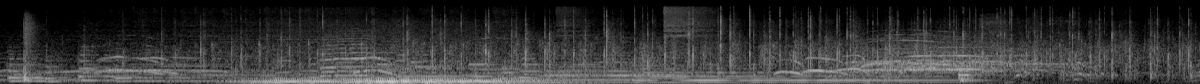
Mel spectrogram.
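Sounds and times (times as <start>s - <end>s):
drum and cymbal hits: 0.0s - 7.6s
sliding high tones: 0.5s - 10.2s
electric bass: 1.9s - 10.0s.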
